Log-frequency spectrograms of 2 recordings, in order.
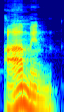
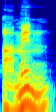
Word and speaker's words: amen: amen y aquí oj como habíamos dicho en latín no hay palabras agudas por tanto amen no amén que sino No me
